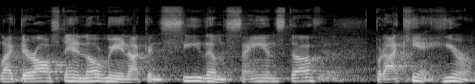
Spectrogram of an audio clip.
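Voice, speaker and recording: Audible room echo and a light layer of background noise are present in this clip. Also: man. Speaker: podcast guest. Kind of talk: interview answer, storytelling. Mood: animated, occasional laughter. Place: studio.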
